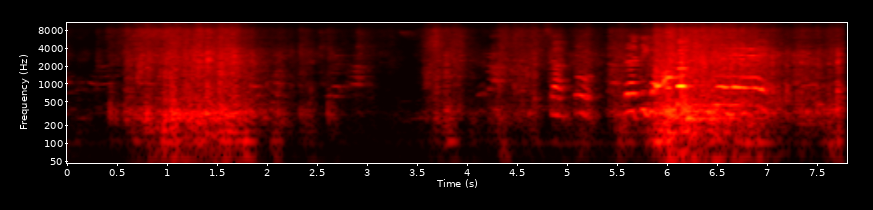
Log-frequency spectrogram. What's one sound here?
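Plastic balls rattle and rustle as a small child moves among them.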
